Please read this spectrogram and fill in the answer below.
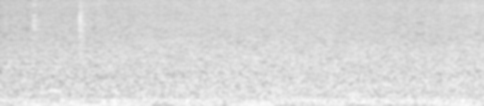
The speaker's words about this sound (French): Ouais, le moteur il est quand même puissant. Là on peut se mettre à deux. Ah oui, c'est vrai que pour la prise de son c'est pas... Oui, après voilà. Moi, ouais, il y a le moteur ensuite qui rentre en parasite.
